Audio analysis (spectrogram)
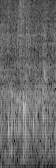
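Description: Jamaican cow foot soup bubbling at a steady boil in a pot, a short burst of soft, even liquid gurgling and popping close by with no talk.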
